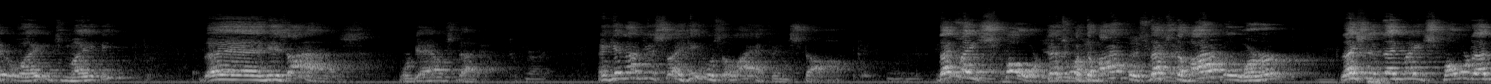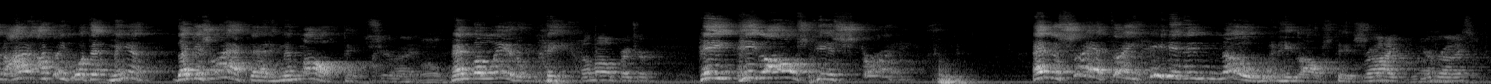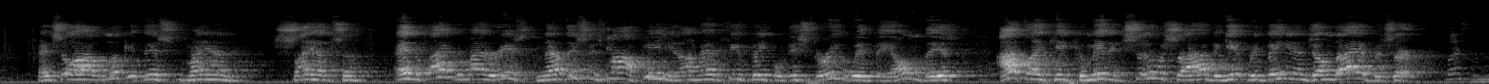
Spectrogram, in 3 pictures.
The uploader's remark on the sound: Wednesday Evening service at Calvary Baptist. February Revival.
